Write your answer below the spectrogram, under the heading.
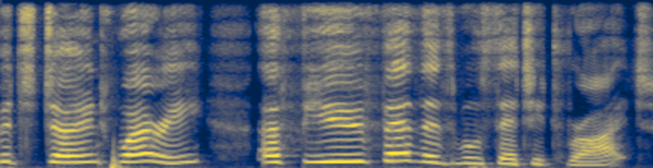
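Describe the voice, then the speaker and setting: In a put-on character voice at extremely high pitch, a woman speaks at a very slow pace with big swings in loudness. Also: lively intonation. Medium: read story. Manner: fluttery.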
